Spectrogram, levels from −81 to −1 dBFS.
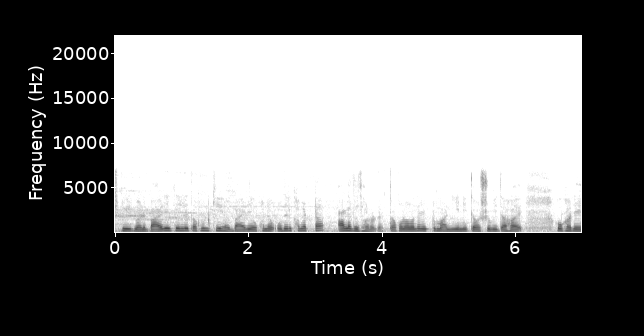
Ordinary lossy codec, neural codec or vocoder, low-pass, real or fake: none; none; 7.2 kHz; real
